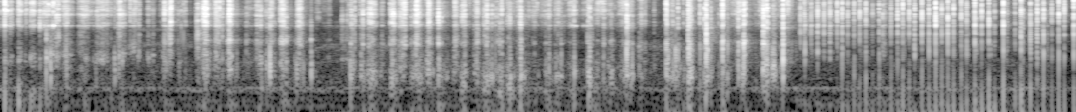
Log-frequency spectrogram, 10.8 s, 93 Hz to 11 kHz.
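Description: Fingertips and nails scratch and twist the parts of a small, hand-sized blue 3D-printed plastic cylindrical puzzle with a textured, ridged surface, held in both hands. The result is a dense run of bright, dry scratches and quick clicks with almost no ring, settling near the end into a faster, more even patter of ticks.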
